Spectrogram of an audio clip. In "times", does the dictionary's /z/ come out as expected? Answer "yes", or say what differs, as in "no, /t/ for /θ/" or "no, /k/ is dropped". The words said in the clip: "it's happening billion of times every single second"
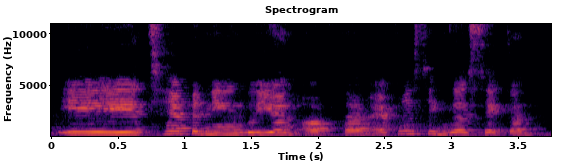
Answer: no, /z/ is dropped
